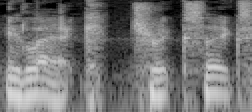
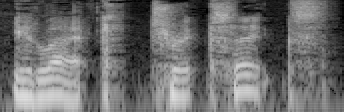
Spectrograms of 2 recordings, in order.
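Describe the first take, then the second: First: Slowly repeated, Six lifted; slow again. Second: Drawn-out answer. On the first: Repeating answer for [name], slower still. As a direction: say Six with a rising lift. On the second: Answering [name]'s doubt, slowly drawn out. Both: Shown as a demonstration. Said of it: "don't say it like that".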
